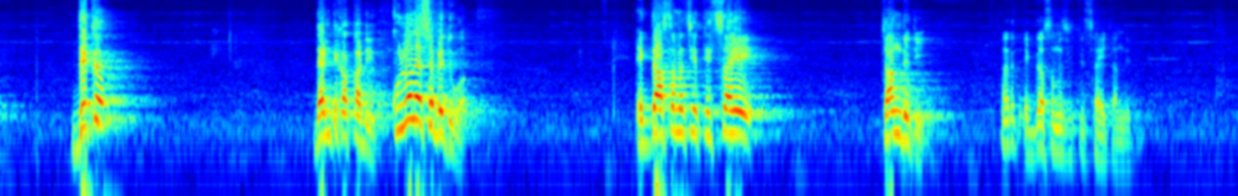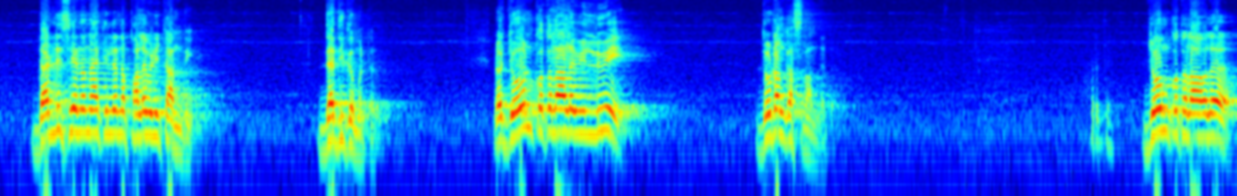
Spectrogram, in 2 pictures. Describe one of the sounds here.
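A man speaks forcefully into a microphone over loudspeakers, in short bursts with pauses.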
